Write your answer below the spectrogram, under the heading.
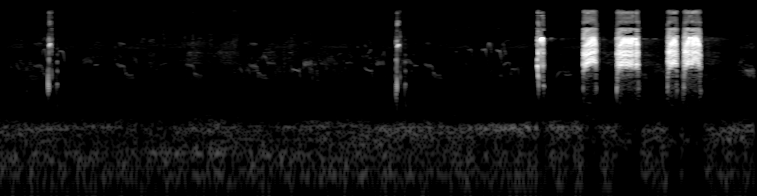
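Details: Black francolin (kala tetar) calling: after two isolated sharp ticks, a burst of five loud rasping, noisy notes delivered rapidly in a grating rhythm over about two seconds, quiet background otherwise.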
